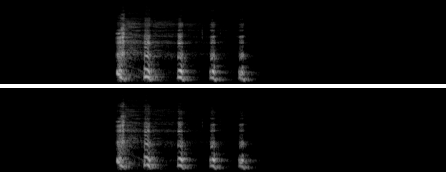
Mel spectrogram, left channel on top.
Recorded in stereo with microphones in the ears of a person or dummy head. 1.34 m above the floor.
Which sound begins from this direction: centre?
A giggle, at 1.2 s.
